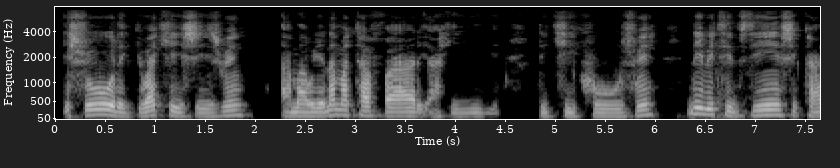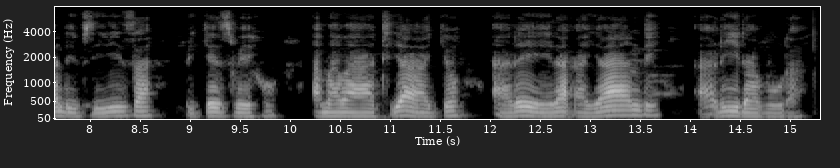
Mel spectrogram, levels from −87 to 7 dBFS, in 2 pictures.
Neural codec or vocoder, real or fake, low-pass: none; real; 7.2 kHz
